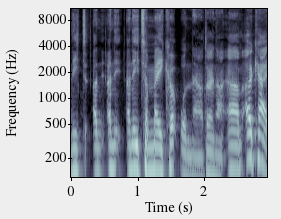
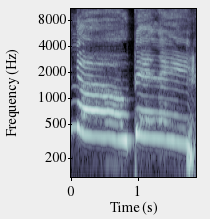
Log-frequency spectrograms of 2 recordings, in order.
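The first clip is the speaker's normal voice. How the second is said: high, loud wail of grief; hammed-up drawn-out scream of despair; anguished cry; 3 dB louder, much slower than usual. Shakespeare finding his best clacker dead, high mock wail. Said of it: "comes out and he's like".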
